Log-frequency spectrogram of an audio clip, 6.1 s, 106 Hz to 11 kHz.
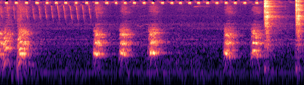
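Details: Georgia, a 4-month-old female miniature dachshund puppy, during leash and calmness training: short yipping barks in small bunches separated by pauses, with a faint steady high-pitched beeping behind them and a few sharp clicks near the end.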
